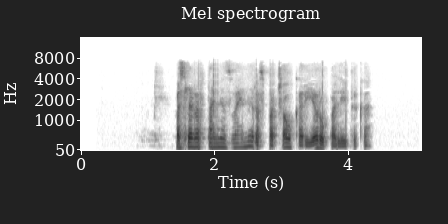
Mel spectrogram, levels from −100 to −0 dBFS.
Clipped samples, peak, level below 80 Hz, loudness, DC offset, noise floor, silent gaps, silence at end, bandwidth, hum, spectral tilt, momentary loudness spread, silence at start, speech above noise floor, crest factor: under 0.1%; -10 dBFS; -66 dBFS; -30 LUFS; under 0.1%; -87 dBFS; none; 0.8 s; 7.4 kHz; none; -7 dB/octave; 9 LU; 1.45 s; 58 dB; 20 dB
